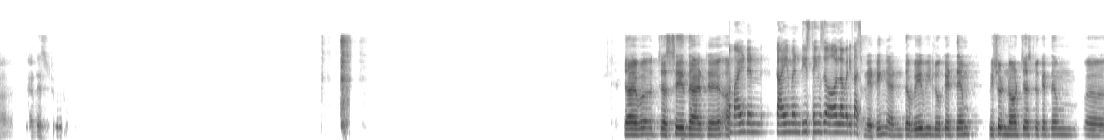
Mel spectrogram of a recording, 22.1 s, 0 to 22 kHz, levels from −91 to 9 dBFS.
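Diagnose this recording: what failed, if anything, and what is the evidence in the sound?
From 14.59 s to 17.21 s, just before "and the", the speech runs 1.5 times fast and about 7 semitones high: a wrong sample rate at the playback stage, which fits 16 kHz samples clocked out at 24 kHz without conversion. Tempo and pitch rise together by the same ratio, which separates it from a pitch shift, where timing holds.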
